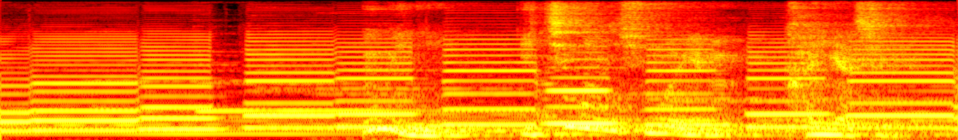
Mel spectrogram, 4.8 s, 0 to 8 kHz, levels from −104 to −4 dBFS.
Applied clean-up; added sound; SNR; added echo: none; Wind instrument, woodwind instrument; -1 dB; reverberation time 1.2 s.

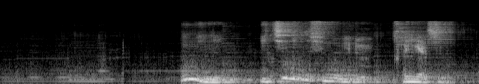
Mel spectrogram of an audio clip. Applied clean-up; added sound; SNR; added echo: neural separator model SepFormer DNS4.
